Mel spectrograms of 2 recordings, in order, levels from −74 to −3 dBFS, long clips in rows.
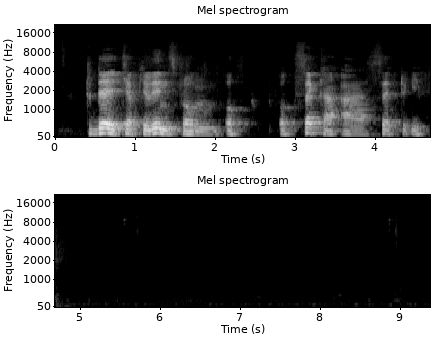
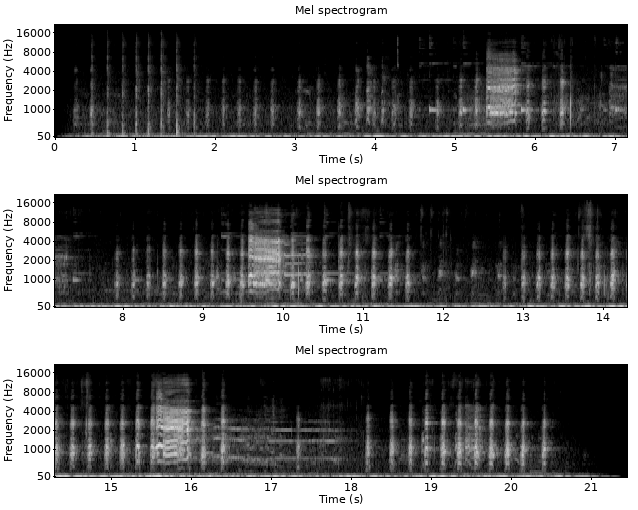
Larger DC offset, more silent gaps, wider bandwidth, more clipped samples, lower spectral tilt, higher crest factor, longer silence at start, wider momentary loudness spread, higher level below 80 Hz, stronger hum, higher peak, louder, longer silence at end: neither; neither; second, 11 kHz vs 16.5 kHz; neither; first, -6.5 dB/octave vs -1.5 dB/octave; about the same, 24 dB vs 22 dB; first, 0.4 s vs 0.15 s; second, 19 LU vs 25 LU; second, -64 dBFS vs -40 dBFS; neither; about the same, -2 dBFS vs 0 dBFS; about the same, -22 LUFS vs -23 LUFS; first, 4.75 s vs 0.25 s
